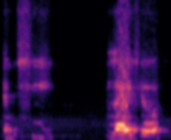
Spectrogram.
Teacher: tip of the tongue आपकी जब alveolar ridge को लगती है तो उसको प्लेटो एल्वियोलर कहते हैं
